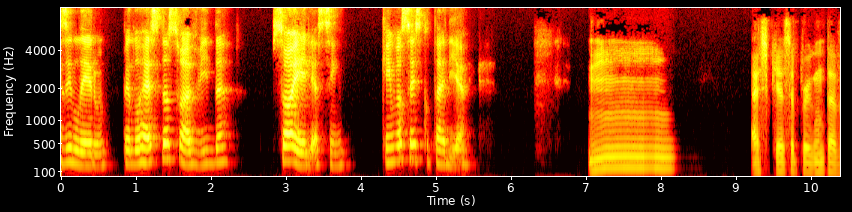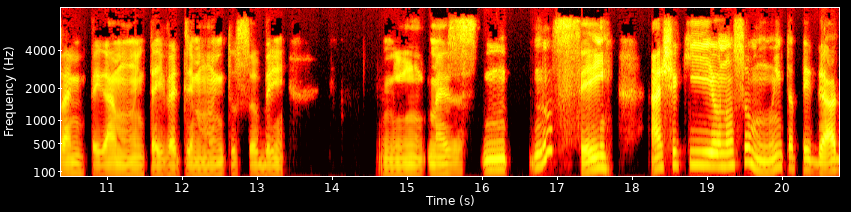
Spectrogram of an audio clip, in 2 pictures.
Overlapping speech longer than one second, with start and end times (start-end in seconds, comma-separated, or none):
none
